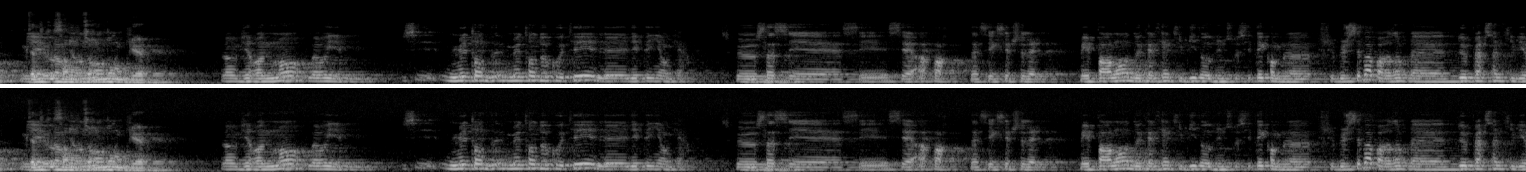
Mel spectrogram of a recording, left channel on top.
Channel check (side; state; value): right; noise; hiss, 27 dB below the sound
